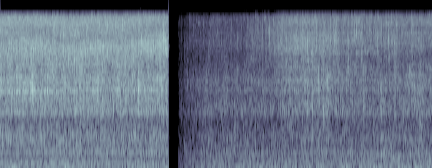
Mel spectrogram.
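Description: Daing, dried fish, frying in oil with a loud steady sizzle that drops at a brief cut, then builds back to a continuous crackling fry.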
